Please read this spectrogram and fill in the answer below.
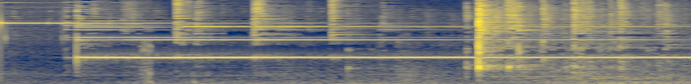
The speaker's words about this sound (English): The first thing you notice at Eddie Jones' architecture studio is the cluster of Cosanti bells in his conference room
